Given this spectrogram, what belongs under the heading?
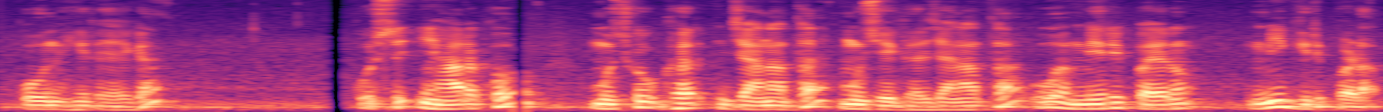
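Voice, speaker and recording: A man's voice: mid-range voice, mellow, slight background noise. A man teaching a grammar lesson for exam preparation. He reads each example sentence, then repeats it in corrected form.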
